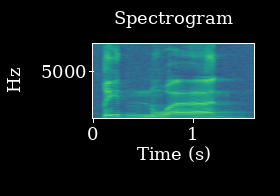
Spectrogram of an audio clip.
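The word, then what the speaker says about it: قنوان: Contoh, qinwan. Apa? Qin, jelas, qin. Ya. Qinwan. Sinwan. Sinwan, ya, bukan sinwan, bukan sinwan. Nun sukunnya dibaca dengan jelas. Walaupun bertemu dengan waw, namun pertemuannya di dalam satu kata.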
